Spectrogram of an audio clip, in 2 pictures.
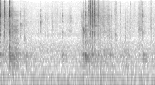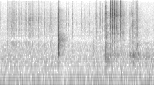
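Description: Small torque wrench ratcheting a spark plug down through a socket and extension, in three short bursts of rapid clicks, with one sharp single click a little after four seconds in.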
